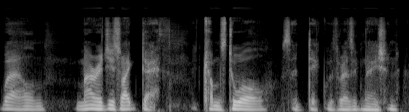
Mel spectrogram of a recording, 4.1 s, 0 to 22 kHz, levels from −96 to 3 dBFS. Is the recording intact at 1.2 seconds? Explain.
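No. At 1.2 seconds the speech is in the middle of an automatic gain rise that runs from 0.05 to 1.47 s. The gain control judged the input too quiet and kept turning it up, by about 6 dB in total, so the voice and the background noise swell together. On a waveform the envelope widens steadily across that span; on a spectrogram the whole band, noise floor included, brightens gradually rather than in a step.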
